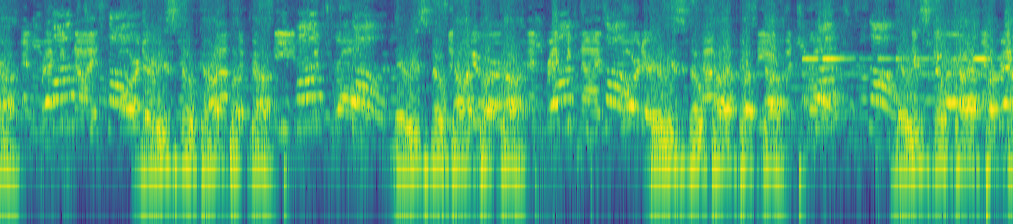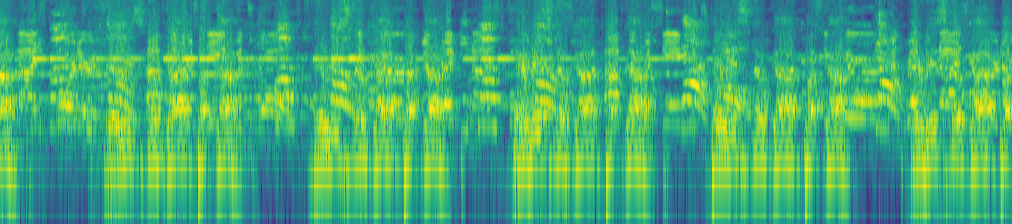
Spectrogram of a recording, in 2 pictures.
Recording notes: Recorded at Woodbine Nov 3, 2023. Recorded at Woodbine Nov 3, 2023.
